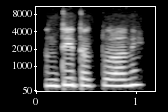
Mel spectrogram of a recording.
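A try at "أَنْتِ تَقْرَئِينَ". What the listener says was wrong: अच्छा, तकराऊ है, ये तकराऊ है, तकराना को कंफ्यूज मत होइए। तकराऊ से तकरईना, अंती अंती तकरईना। हाँ, या नून लास्ट में लगेगा और ता स्टार्टिंग में, तामलीना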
